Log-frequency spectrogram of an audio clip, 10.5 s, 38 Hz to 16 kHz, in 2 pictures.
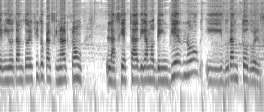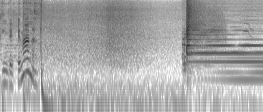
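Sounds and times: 
speech: 0.0 - 6.2
surf: 4.9 - 10.5
wind: 6.0 - 10.5
single church bell ringing: 8.9 - 10.5.

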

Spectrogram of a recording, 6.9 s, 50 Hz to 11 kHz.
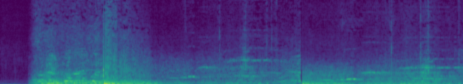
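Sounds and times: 
bomb explosion on busy shopping street: 0.8 - 2.9, 4.5 - 6.2.

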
